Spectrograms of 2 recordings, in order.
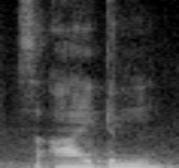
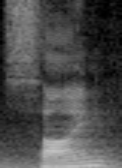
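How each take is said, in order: First: A g sound is heard before the n. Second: No g sound is heard in the word. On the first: The speaker calls it wrong. "I have a lot of students that maybe say" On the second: The speaker calls it right. "Both of these have a silent letter"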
